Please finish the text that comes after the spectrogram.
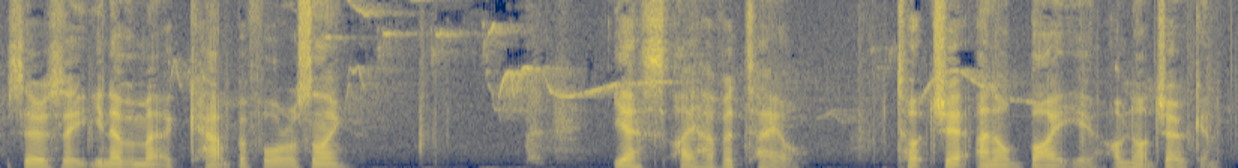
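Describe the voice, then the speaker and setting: A man playing a friendly young cat-person in an audio roleplay, talking informally and hesitantly to a silent listener, with gentle questions and dry teasing. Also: lowish voice, steady tone, moderate pace, pauses often, slight background noise, lightly acted.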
